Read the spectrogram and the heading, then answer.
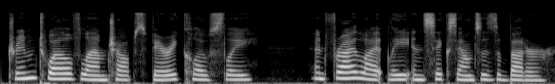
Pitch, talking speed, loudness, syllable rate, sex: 230 Hz, 150 wpm, -16 LUFS, 4.3 syllables/s, female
